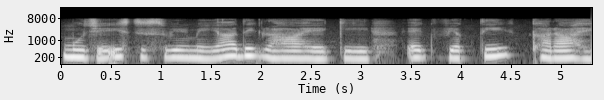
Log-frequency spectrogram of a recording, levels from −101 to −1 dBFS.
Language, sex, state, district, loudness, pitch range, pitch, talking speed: Hindi, female, Arunachal Pradesh, Papum Pare, -16 LUFS, 180-205 Hz, 190 Hz, 145 wpm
